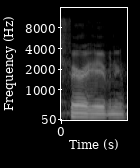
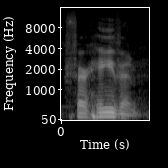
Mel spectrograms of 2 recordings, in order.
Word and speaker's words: Fair Haven: that's right that's right that was the New Jersey pronunciation of Fair Haven I pardon pardon me for that is Fair Haven right with the accent on the on the second syllable all right so everybody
